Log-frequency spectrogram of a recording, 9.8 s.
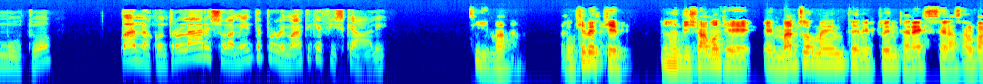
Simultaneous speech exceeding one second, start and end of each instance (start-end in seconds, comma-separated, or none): none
